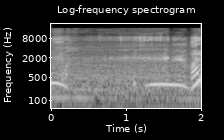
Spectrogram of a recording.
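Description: A woman's voice speaking Spanish: a word trails off at the start, a short held hum follows about halfway through, and speech starts again at the end.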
